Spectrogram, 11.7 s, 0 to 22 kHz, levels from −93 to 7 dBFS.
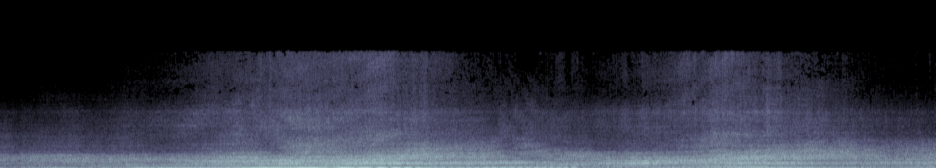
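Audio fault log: No technical faults can be heard anywhere in the signal, from its opening moment to its close.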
